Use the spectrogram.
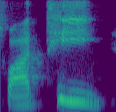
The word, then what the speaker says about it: Swati: And then when I moved to Vizag, there is the T is always TH, so it becomes Swati.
